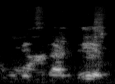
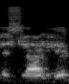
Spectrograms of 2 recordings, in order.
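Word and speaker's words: Mitnagdim: He is the acknowledged head of the movement known as the Mitznagdim, or the Mitznagdim, as it's Ashkenazi pronunciation.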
